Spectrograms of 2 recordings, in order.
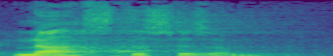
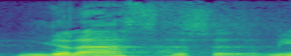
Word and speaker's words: Gnosticism: Can you say that? It's GN, Gnosticism. It's like GNU, Gnosticism. You can pronounce it like that if you want.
